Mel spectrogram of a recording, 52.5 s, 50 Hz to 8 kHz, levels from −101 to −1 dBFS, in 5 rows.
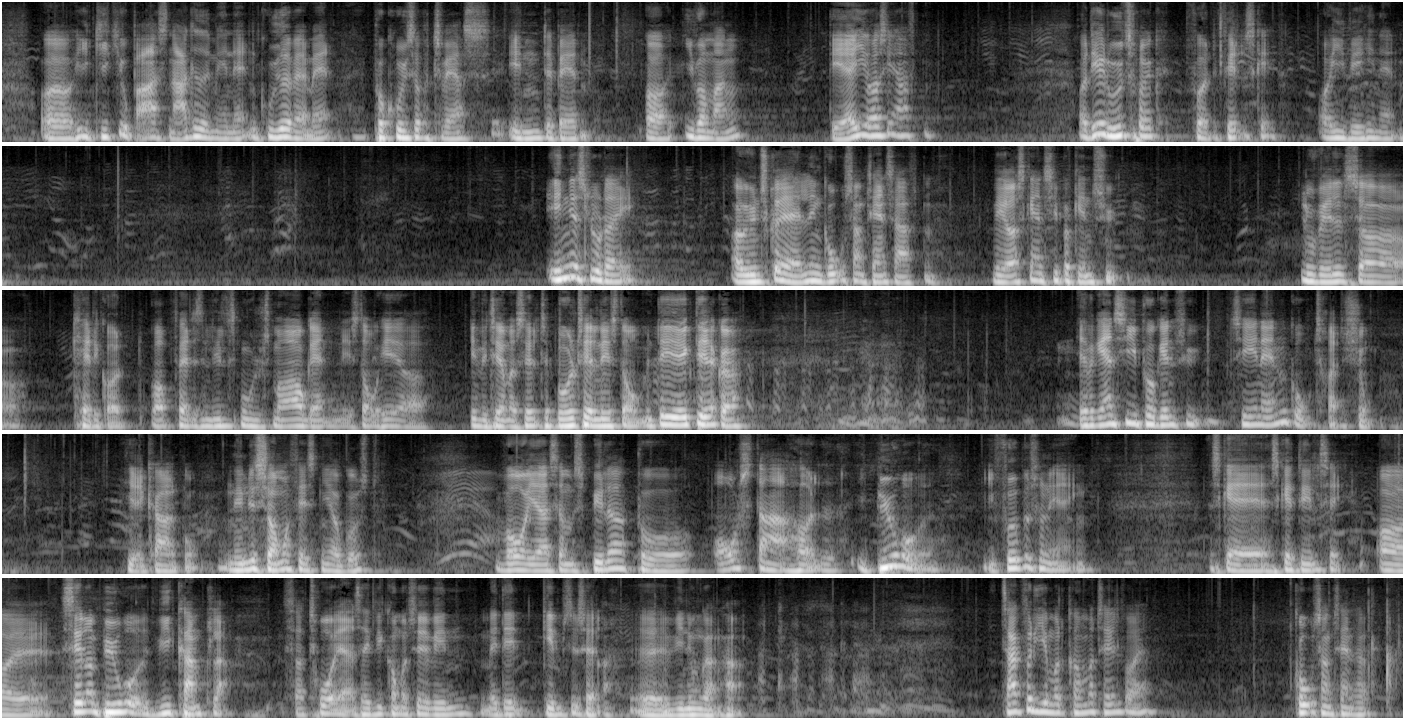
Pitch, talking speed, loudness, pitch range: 145 Hz, 180 wpm, -21 LUFS, 130-165 Hz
